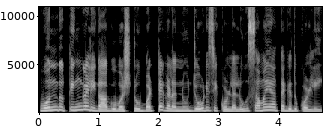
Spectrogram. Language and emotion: Kannada, neutral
